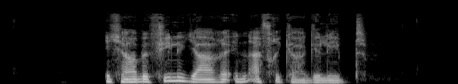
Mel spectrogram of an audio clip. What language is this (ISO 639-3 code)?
deu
